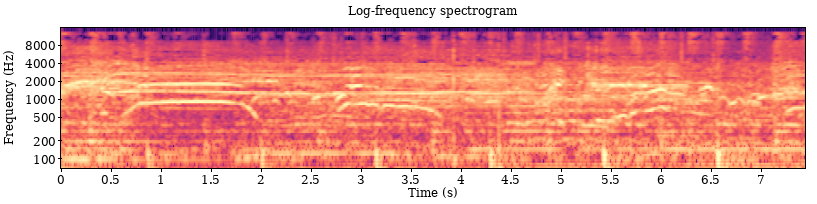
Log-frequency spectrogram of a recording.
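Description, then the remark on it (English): A loud concert crowd shrieks and cheers continuously, with high, wavering screams rising over a dense roar of voices, sustained for several seconds. “I didn't even hear him singing. I just heard screaming.”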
